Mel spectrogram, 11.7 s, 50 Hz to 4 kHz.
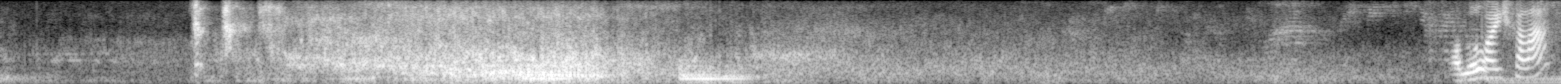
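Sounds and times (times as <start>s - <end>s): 
droning tone: 0.0s - 11.7s
truck engine revving as it pulls away: 1.7s - 6.6s
speech: 11.0s - 11.7s.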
